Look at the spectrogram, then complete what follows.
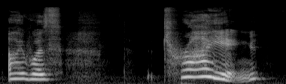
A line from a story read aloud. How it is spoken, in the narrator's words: he wheezed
